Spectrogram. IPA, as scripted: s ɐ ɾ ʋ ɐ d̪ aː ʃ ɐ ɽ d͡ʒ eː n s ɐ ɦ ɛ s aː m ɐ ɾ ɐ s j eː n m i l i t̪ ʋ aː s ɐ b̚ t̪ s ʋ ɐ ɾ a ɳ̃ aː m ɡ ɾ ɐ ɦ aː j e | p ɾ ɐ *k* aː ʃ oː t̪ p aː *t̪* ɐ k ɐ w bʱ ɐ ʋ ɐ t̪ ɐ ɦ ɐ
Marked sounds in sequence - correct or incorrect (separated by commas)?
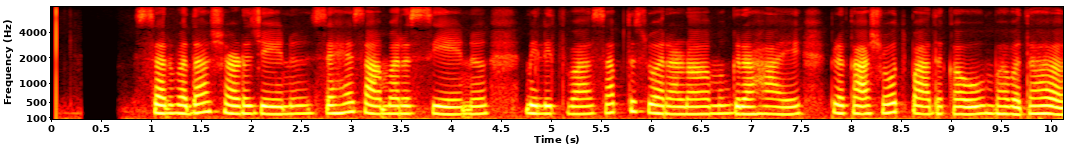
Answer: correct, incorrect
